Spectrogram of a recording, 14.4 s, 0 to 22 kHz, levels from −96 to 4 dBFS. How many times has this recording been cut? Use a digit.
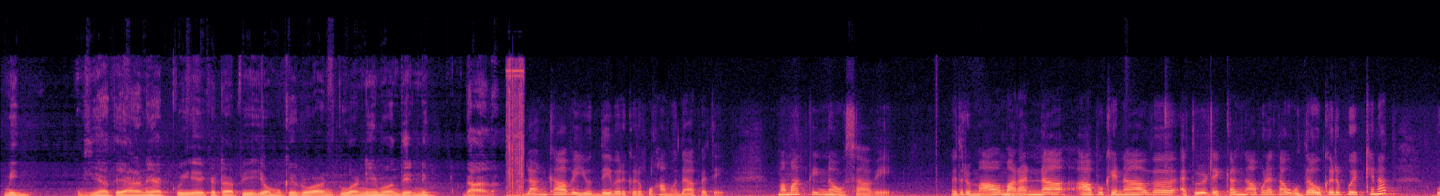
1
